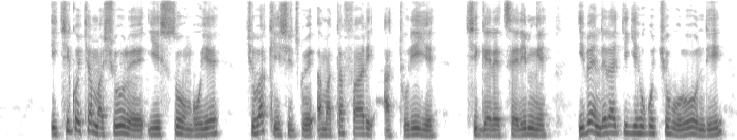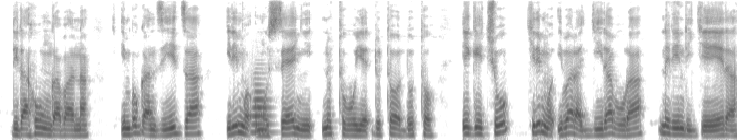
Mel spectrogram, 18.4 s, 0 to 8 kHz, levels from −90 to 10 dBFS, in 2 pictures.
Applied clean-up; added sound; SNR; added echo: none; Brass instrument; 5 dB; none.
